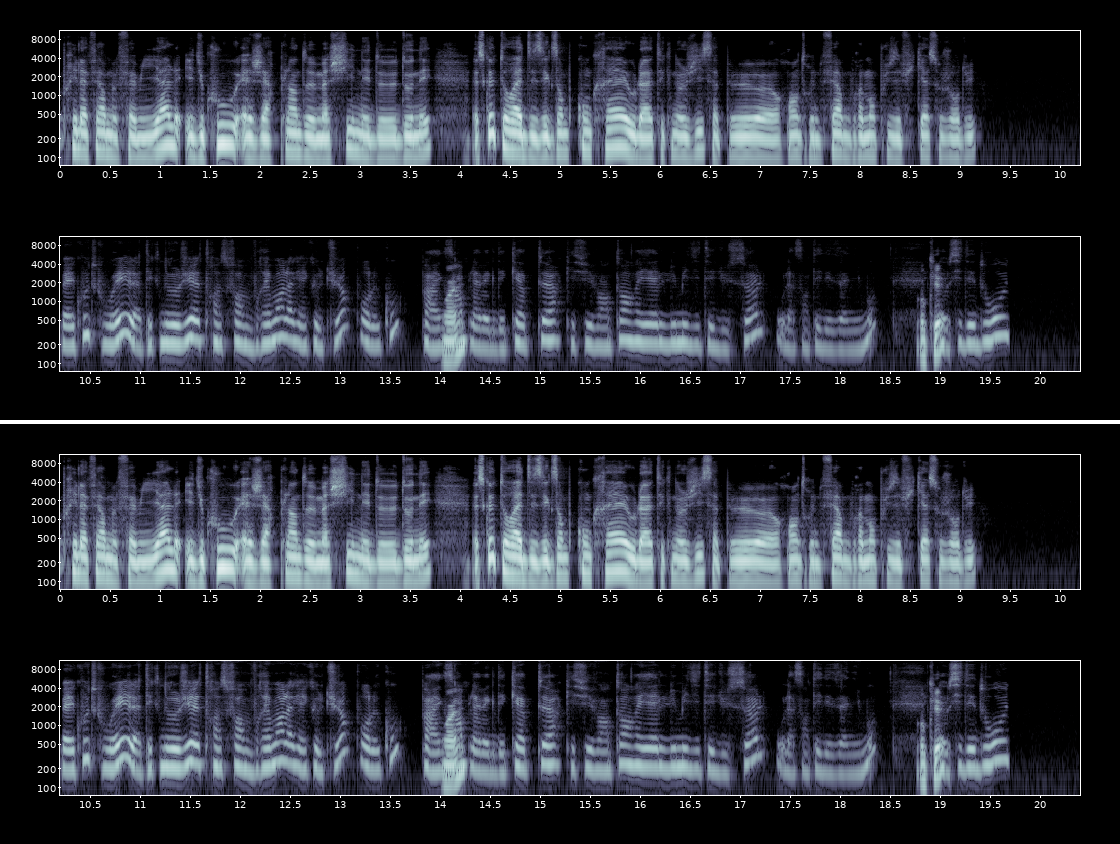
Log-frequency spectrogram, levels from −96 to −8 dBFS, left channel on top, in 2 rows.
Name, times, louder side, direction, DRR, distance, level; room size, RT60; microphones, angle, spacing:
voice 1, 0.0-9.2 14.0-14.3 18.8-19.1, right 1 dB, 25° right, 1.9 m, -27 dB
voice 2, 10.2-19.7, right 1 dB, 70° right, 2.5 m, -36 dB
head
